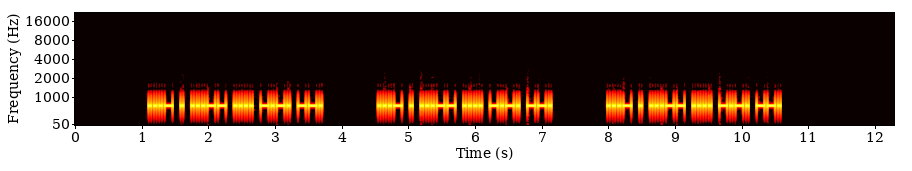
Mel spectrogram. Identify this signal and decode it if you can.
Morse code, heard as a keyed tone, about 32 wpm, 700 Hz. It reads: VE3HCG VE3HCG VE3HCG
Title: DXCC-100 Call Signs - 6 Characters - Repeated 3x - 30wpm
